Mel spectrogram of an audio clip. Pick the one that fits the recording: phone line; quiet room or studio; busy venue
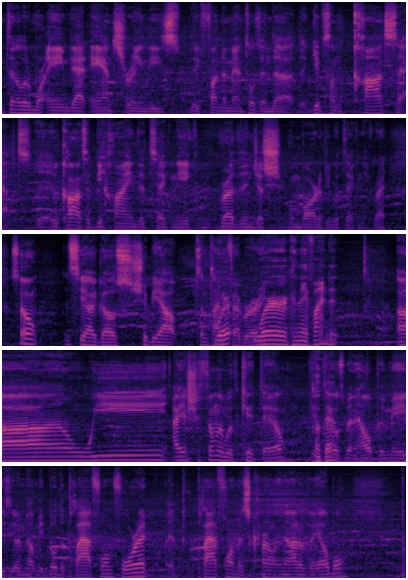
busy venue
